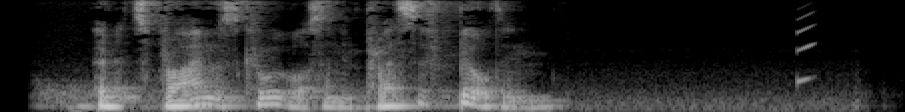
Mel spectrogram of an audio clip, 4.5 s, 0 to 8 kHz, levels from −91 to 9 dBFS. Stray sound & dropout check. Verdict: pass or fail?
fail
